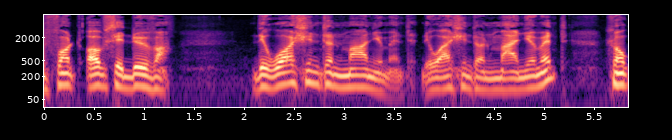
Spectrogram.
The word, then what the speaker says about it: Washington: Si n'a mettez accent sur accent encore, on voit que mot Washington là, accent tombé sur premier syllabe là. Pour mot monument, il tombé sur premier syllabe là. The Washington Monument. Monument, c'est comme ça on dit monument en anglais.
